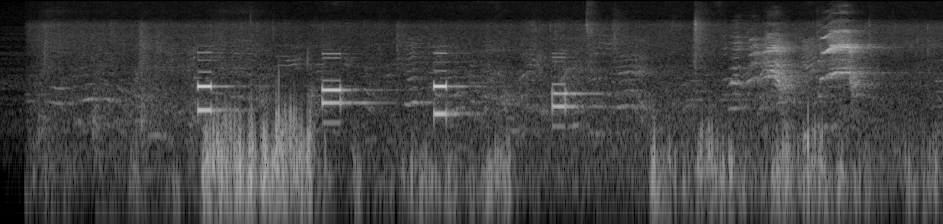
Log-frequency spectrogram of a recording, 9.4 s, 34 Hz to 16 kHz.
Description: DTMF, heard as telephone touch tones, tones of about 140 ms, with room echo and the noise of a park. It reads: 6 0 3 7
